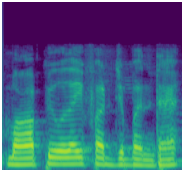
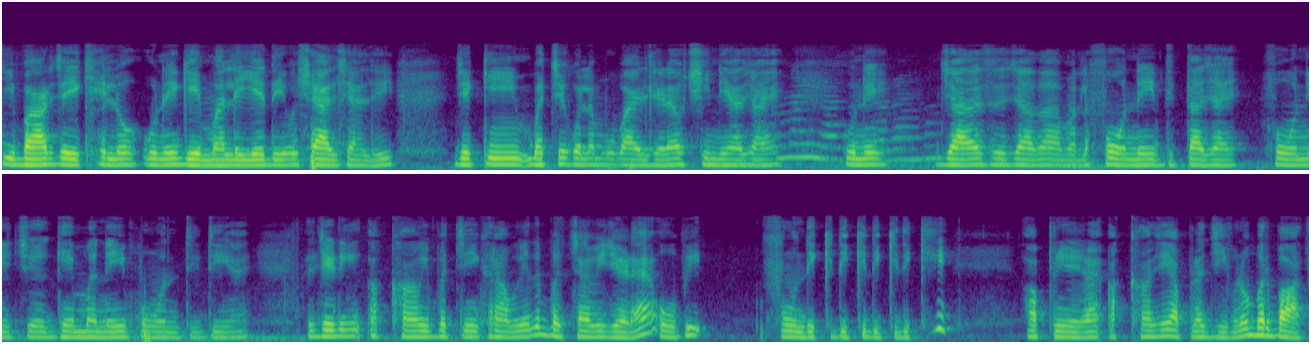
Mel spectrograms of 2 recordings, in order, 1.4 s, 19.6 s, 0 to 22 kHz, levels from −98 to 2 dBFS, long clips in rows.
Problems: none marked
